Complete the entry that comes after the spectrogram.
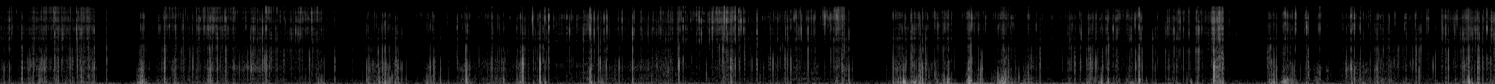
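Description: A paintbrush brushes and scratches left to right across clear plastic cling film wrapped over a spherical metal-grille microphone. The result is a dense, continuous crinkling and scratchy rustle with bright hiss and a low rumble, broken by a few brief quiet pauses.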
